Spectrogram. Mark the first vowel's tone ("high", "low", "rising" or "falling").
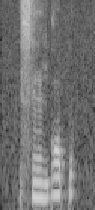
low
